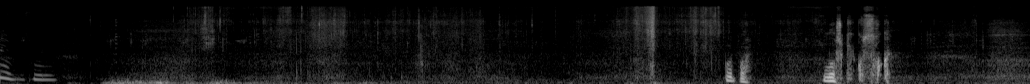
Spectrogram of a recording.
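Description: Hands scrape and dig through loose soil and dry leaves.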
